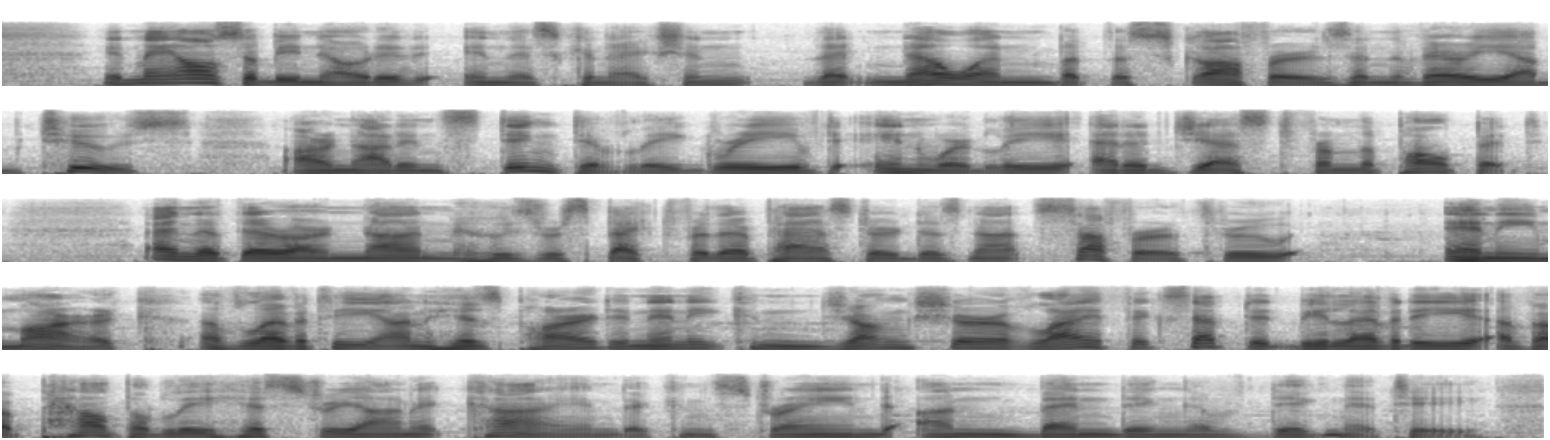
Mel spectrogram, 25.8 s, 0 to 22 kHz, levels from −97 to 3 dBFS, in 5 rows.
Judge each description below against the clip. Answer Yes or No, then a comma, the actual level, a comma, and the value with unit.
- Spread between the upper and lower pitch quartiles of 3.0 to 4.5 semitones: Yes, average, 3.6 semitones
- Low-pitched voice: Yes, low, 105 Hz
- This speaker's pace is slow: No, average, 160 wpm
